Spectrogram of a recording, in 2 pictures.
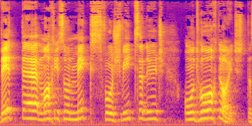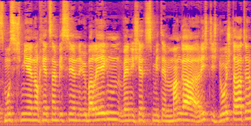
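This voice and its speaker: Amid audible room echo, a man with a high pitch talks at a fairly slow pace with ordinary pitch variation and hardly any pauses. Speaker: tattoo artist and vlogger. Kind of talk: casual vlog talk.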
